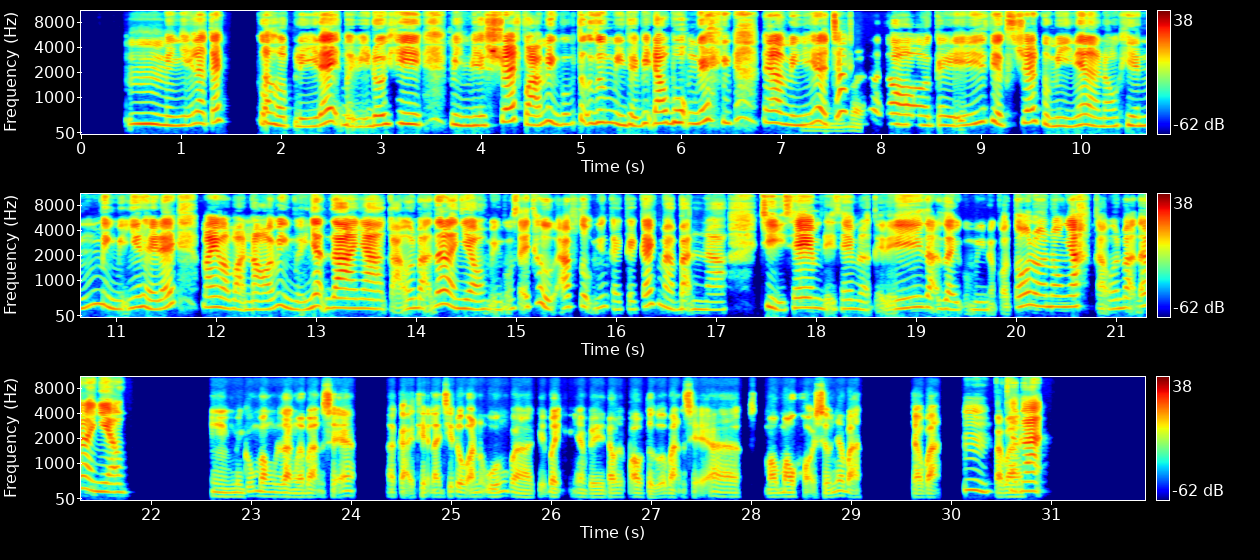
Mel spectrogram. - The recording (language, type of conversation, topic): Vietnamese, advice, Làm thế nào để duy trì thói quen ăn uống lành mạnh mỗi ngày?
- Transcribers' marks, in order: laughing while speaking: "ấy"; other background noise; unintelligible speech; tapping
